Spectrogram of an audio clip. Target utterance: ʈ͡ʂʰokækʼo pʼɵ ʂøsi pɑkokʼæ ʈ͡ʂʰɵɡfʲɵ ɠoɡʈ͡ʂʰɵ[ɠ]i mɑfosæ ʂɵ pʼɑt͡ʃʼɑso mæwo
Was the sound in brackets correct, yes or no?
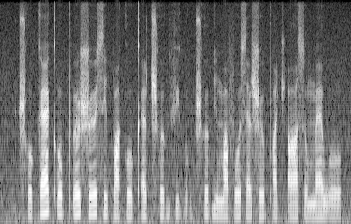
yes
